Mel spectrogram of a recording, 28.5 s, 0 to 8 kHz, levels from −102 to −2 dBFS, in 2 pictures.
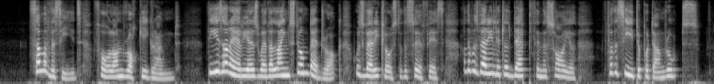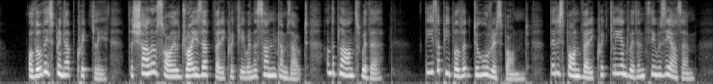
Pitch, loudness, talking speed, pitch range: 195 Hz, -21 LUFS, 150 wpm, 165-235 Hz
